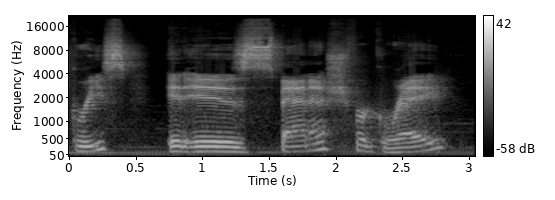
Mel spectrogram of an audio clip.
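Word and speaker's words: Gris: so uh this is greece uh g-r-i-s it is not pronounced gree i know that's a big issue right off the bat pronounced greece it is spanish for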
